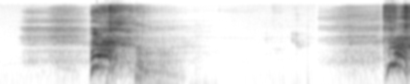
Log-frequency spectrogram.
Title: World Loudest Sneezes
